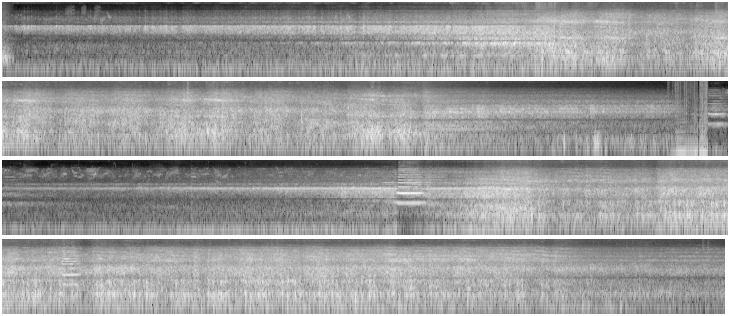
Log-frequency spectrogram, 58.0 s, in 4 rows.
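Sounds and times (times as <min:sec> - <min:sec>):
train wheels rushing over rails: 0:02.3 - 0:27.2, 0:34.1 - 0:58.0
train horn blast: 0:28.6 - 0:29.5, 0:36.7 - 0:38.7, 0:44.7 - 0:45.2.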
